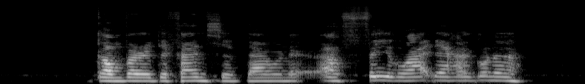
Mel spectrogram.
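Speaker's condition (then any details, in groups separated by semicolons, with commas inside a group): Cerebral palsy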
